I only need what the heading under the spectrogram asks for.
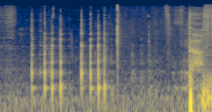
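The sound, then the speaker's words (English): ASMR clicking sounds: a quick run of about a dozen crisp clicks in short rhythmic bursts, followed by quieter scattered ticks and a sudden louder breathy rustle at the end, with no clear words. “Oh, people like that too, the clicking sound?”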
